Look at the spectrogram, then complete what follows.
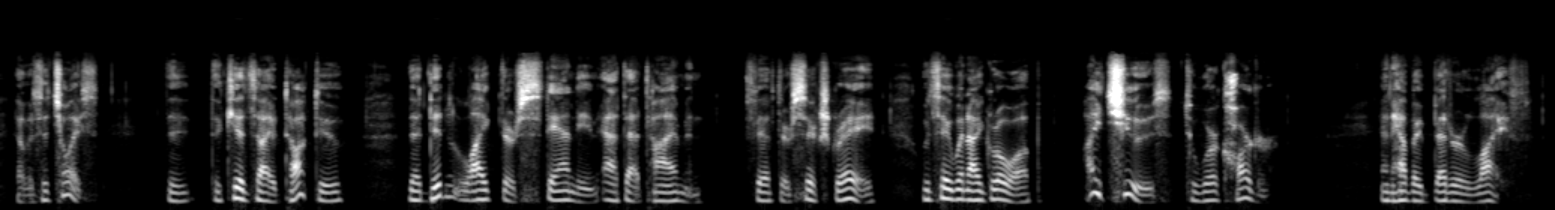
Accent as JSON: {"language": "English", "country": "United States", "said": "the decisions we get to make as Americans"}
